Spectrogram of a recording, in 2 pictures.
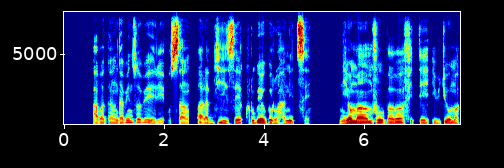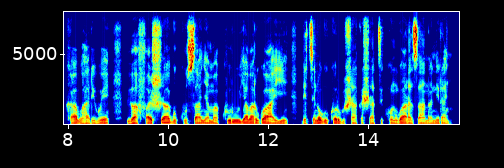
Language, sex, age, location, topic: Kinyarwanda, male, 25-35, Kigali, health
